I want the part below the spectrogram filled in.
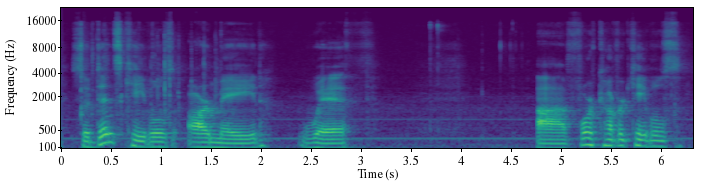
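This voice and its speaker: A man's voice: lowish voice, a little mellow, slight background noise. A man hosting a game let's-play who explains his building as he goes, thinking aloud with fillers and restarts and the odd wry aside. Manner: mildly wry, self-correcting. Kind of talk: casual gameplay commentary.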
